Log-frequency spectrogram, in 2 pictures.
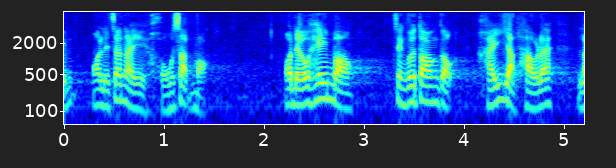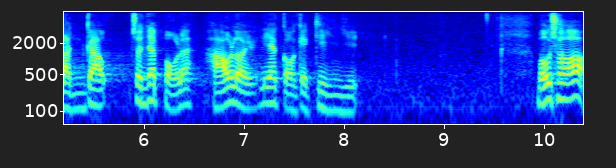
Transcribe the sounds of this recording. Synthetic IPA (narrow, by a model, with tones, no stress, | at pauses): mŋɔː˨˧ɾe˨jt͡sɐ˥nhɐ˨jho˨˥wsɐ˥t̚mɔ̰ː˨˩k̚ | ŋɔː˨˧de˨jho˨˧˥wɦe˥jmɔː˨ŋ | t͡sɪ˧ŋfu˨˥t̪ɔː˥ŋkʊ˨k̚hɐ˨˥jːɐ˨t̚hɐ˨wlɛː˥lɐ˨˩ŋkɐ˧wt͡ʃɵ˧njɐ˥t̚po˨wlɛː˥haː˨˥wlɵ˨ɥliː˥jɐ˥t̚kɔː˧kɛː˧kiː˧njiː˨˧ | mo˨˥wt͡ʃʰɔː˧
